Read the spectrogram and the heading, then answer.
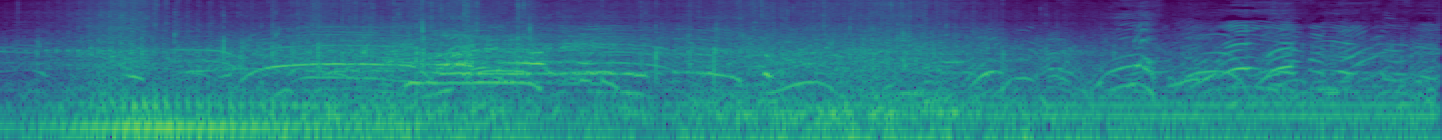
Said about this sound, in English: The sound of the cobbles is unmistakable. So too is the roar of the fans as the victor raises the Pavé trophy above her head. The sights and sounds of Paris-Roubaix are etched into our minds.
